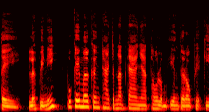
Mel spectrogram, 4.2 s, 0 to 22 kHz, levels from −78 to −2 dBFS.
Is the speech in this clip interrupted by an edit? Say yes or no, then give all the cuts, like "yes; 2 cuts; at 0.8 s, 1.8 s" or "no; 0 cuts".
yes; 1 cut; at 1.2 s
